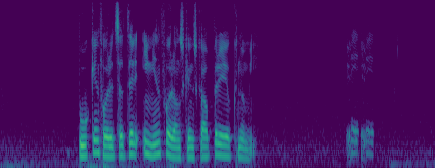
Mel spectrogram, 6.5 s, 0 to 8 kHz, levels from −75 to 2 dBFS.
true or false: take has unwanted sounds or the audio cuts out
true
